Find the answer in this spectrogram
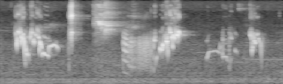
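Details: Happy pet budgerigar chattering: fast warbled chirps, a buzzy rasping note, then a short gliding whistle and scattered tweets, over a soft low hum.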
